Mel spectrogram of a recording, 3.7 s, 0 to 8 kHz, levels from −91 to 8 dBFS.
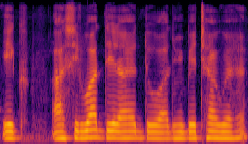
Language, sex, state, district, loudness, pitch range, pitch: Hindi, male, Jharkhand, Deoghar, -16 LUFS, 135-145 Hz, 140 Hz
